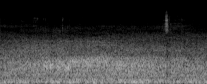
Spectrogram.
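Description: Steady rushing noise of riding a Yokamura i8 Pro electric scooter over stone paving: wind and tyre noise, with no motor whine standing out.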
